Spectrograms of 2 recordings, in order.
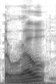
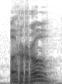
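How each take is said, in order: First: The R sounds like an American R. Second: The R sounds like a Spanish R. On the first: "en américain" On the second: "comme en espagnol"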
